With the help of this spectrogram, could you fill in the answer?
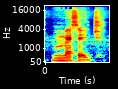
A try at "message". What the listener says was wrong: Ma is wrong. Message. A sound again. Message. Message.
